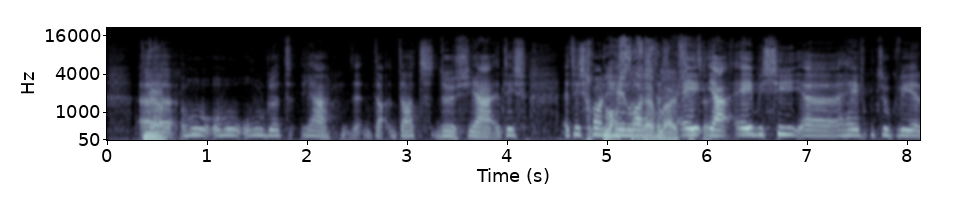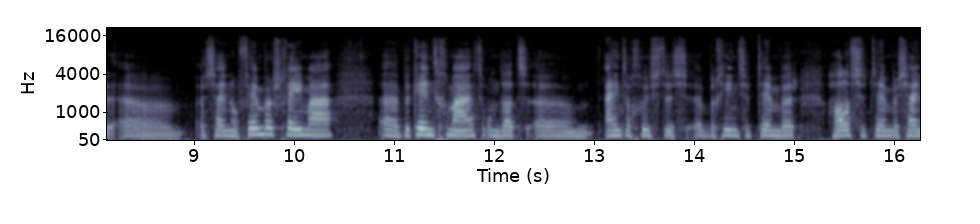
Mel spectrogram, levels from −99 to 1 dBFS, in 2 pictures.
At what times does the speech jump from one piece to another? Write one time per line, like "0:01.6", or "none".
none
